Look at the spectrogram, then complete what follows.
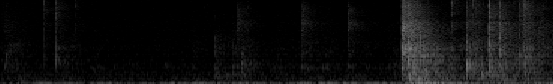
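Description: Cardboard box packaging being handled: a few light taps and knocks, then about three seconds in a sudden loud scraping rustle of cardboard as an item is pulled out of the box, fading over about a second.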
